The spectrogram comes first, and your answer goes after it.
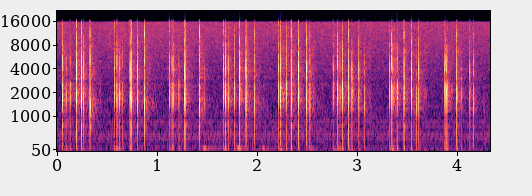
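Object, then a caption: Laminated cardboard hardcover picture book. Long painted nails tap and scratch the glossy cover of a small, solid, laminated hardcover children's picture book made of cardboard and paper, held in both hands close to the mic. About twenty quick, dry clicks land in fast bursts, each dying away almost instantly, with faint scratchy rasps between them.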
